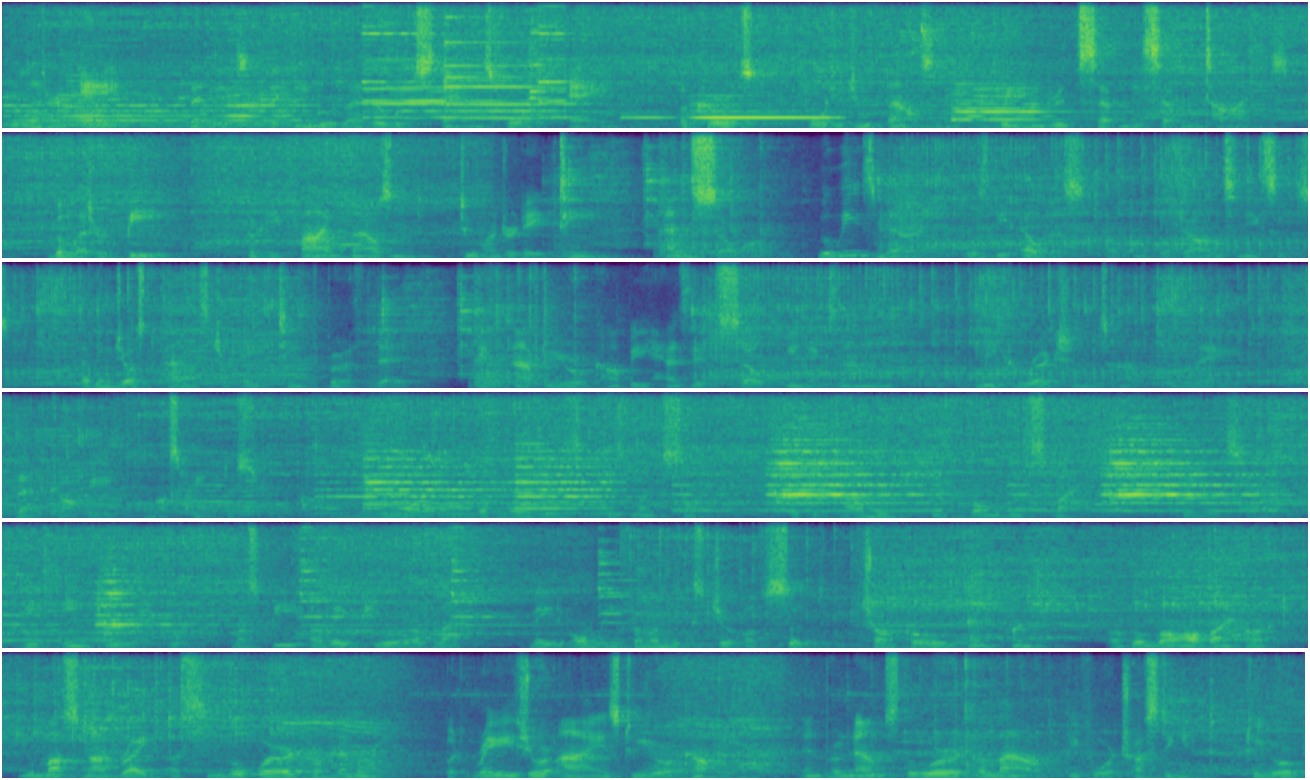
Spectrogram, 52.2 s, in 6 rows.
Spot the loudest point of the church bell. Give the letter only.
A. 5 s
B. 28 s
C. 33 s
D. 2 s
A.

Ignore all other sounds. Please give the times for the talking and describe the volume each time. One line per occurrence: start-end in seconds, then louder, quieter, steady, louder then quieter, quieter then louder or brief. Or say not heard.
0.0-52.1 quieter then louder.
